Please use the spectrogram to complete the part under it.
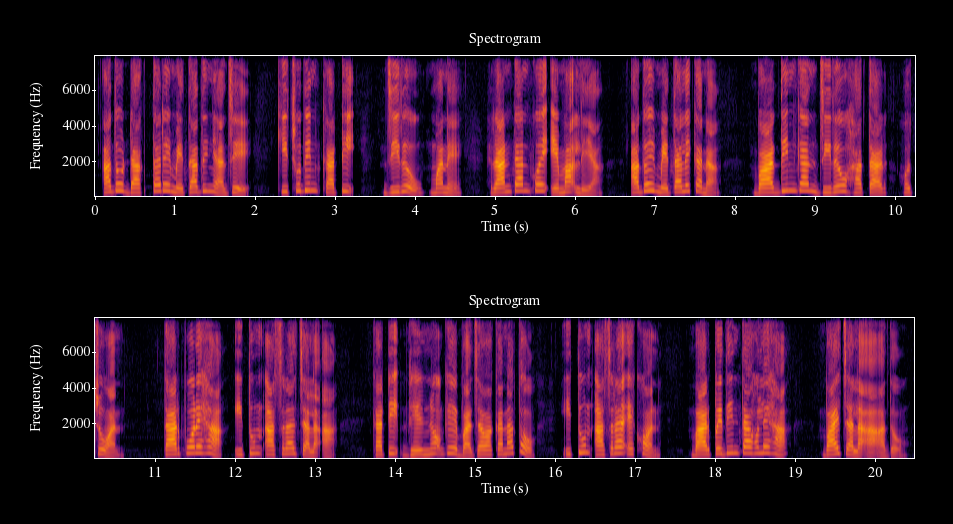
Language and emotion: Santali, neutral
